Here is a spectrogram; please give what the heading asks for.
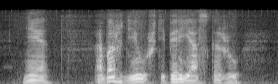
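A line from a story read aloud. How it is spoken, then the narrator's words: Gentle interruption. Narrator (Russian): мягко перебил Левинсон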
